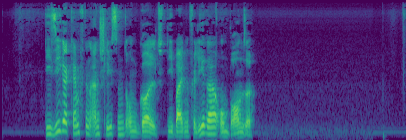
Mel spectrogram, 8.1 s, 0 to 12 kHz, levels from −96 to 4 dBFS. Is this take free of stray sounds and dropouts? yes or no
yes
